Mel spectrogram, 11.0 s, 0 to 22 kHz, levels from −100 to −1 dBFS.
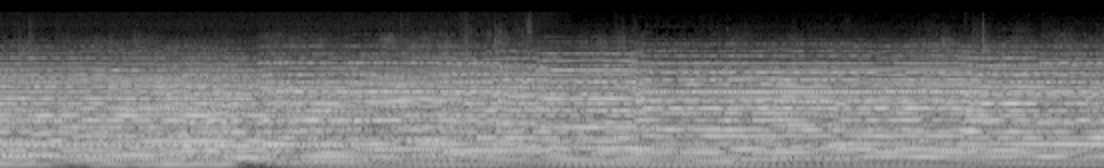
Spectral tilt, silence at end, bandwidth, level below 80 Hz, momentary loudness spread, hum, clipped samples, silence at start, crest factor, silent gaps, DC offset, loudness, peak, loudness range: -4 dB/octave; 0 s; 14.5 kHz; -52 dBFS; 2 LU; none; under 0.1%; 0 s; 14 dB; none; under 0.1%; -24 LUFS; -12 dBFS; 0 LU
